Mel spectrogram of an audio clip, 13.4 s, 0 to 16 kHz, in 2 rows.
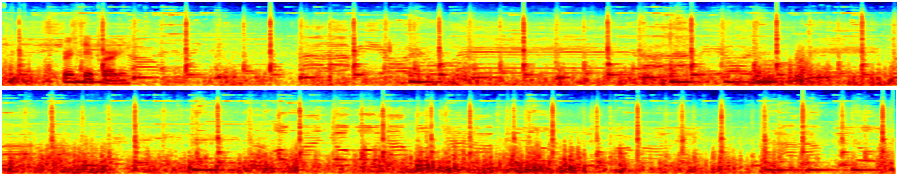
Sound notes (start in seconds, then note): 1.7 singing in foreign language; 1.7 whooshing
